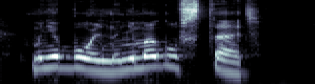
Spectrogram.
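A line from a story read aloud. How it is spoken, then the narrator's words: Sobbing. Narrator (Russian): всхлипывая, сказала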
